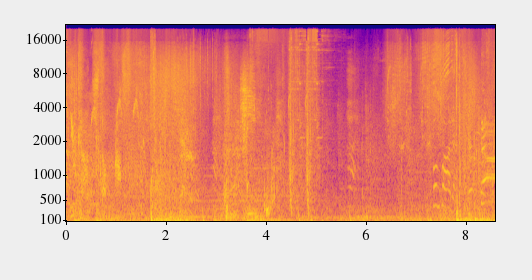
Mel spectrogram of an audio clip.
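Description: Confringo blasting spells in Hogwarts Legacy combat: repeated thumping booms and crashes with shattering debris in a busy battle mix, while voices shout over the chaos.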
